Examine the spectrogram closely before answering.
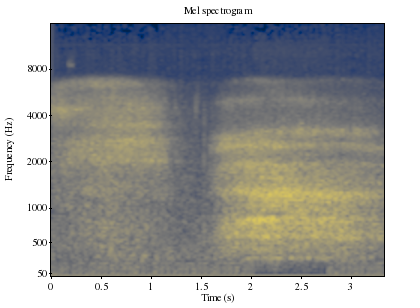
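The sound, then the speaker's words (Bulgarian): A deep, forceful breath during a breathing exercise: a loud, airy rush of breath in two swells, the second longer and stronger, separated by a short quiet gap. No talking is heard. “Просто мощно и дълбоко поемане на дъх, вдишване.”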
